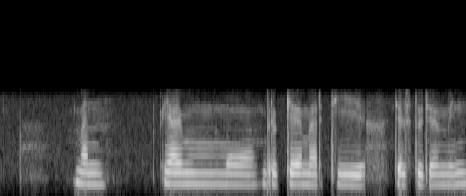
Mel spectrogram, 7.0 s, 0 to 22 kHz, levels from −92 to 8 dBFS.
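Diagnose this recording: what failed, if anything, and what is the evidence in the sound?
The codec stage is the culprit here: it's iLBC all the way through. The speech sits in a telephone band of about 300 Hz to 3.4 kHz, with that rough, slightly synthetic edge from coding each 20 ms frame on its own, which fits the 15.2 kbps mode.

Over the network, lost iLBC frames show up twice: a 20 ms gap at 1.28 to 1.31 s and a 40 ms one at 5.44 to 5.50 s. Each is a short held, buzzy vowel where the decoder repeats the last pitch cycle with noise. The lengths point to one and two lost frames. Speech snaps back straight after, since frames don't depend on each other.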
